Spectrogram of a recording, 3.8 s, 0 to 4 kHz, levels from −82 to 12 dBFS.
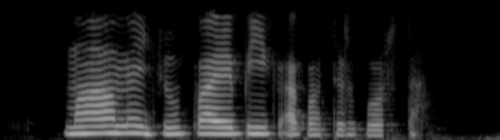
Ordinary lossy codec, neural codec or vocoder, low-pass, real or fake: none; codec, 24 kHz, 3.1 kbps, DualCodec; 3.6 kHz; fake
